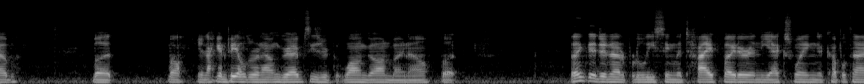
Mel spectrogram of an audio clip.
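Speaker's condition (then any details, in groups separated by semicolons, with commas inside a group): No condition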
